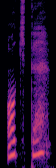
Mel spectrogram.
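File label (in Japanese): "起きて", Japanese; 目覚ましボイス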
